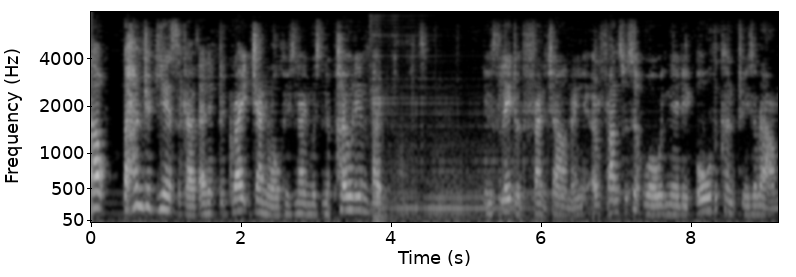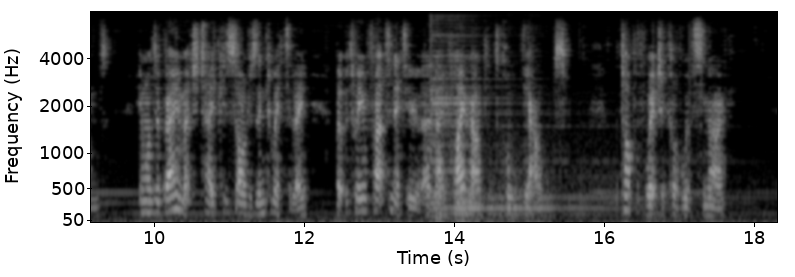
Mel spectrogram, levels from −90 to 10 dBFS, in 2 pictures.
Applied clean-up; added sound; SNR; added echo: neural separator model SepFormer DNS4.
